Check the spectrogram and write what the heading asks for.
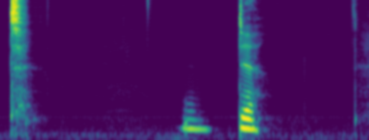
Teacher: The teeth come together and the top front of the tongue is at the roof of the mouth. The air stops in the throat. Then the teeth part and the tongue pulls down to release. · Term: true T and D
